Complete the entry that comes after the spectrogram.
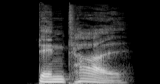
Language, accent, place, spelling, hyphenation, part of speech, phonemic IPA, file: German, Germany, Berlin, Dental, Den‧tal, noun, /dɛnˈtaːl/, De-Dental.ogg
- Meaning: dental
